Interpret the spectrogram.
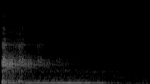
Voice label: failure, announcer; tf2cciv; open fortress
